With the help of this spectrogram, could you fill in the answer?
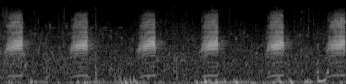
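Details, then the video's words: Beautiful little ducks quacking in a steady rhythm, six harsh, bright calls spaced roughly every 0.6 seconds over low background rustling. "صوت البط الصغير صوت البش بطوط جميلة"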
